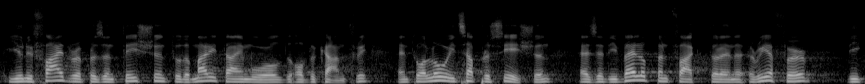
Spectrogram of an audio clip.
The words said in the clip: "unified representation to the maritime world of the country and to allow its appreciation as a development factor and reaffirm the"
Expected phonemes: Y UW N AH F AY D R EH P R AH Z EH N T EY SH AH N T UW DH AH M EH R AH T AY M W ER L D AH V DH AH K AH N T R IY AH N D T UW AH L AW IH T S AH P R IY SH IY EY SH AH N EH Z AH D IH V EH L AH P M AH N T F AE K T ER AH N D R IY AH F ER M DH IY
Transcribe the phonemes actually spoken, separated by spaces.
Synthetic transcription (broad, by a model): Y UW N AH F AY D R EH P R AH Z EH N T EY SH AH N T UW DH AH M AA R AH T AY M W ER L D AH V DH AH K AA N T R IY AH N T UW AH L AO IH T S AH P R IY S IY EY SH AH N EH Z AH D IH V EH L AH P M AH N T F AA K T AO AH N D R IY AH F ER M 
